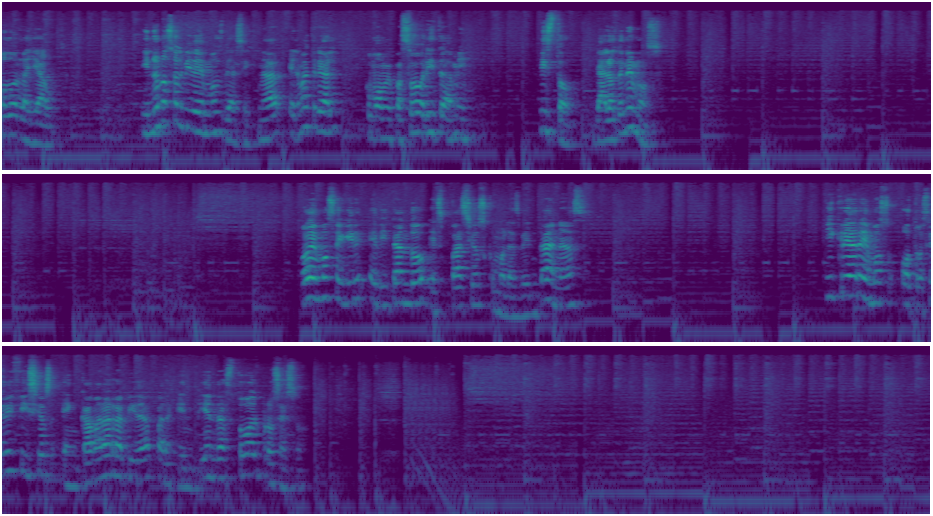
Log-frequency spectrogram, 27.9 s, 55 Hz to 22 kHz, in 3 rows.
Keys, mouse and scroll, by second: 1.1-1.6 scroll down 2, 1.6 middle click, 1.9 Tab, 2.9-3.9 drag, 4.1-5.6 scroll up 1, 5.6-7.5 middle drag, 7.5 click, 7.6 scroll down 3, 7.6 scroll up 1, 7.6 middle click, 8.0-8.5 scroll down 3, 8.3 middle click, 8.5-9.3 scroll up 5, 8.5 middle click, 8.8 click, 9.1 middle click, 9.3-10.0 scroll down 2, 9.4 middle click, 10.0 middle drag, 10.1 scroll up 1, 10.2 middle click, 10.4-11.0 scroll down 3, 10.8 middle click, 11.0-11.9 scroll up 2, 11.0 middle click, 12.5 click, 12.6 click, 12.7 scroll down 2, 12.8 middle click, 13.0 click, 13.5 scroll down 2, 13.6 middle click, 14.0 click, 14.5 scroll up 3, 14.5 middle click, 16.1 click, 16.9 click, 16.9 scroll up 1, 16.9 scroll down 3, 17.2 middle drag, 17.6 middle click, 17.8 click, 17.9-18.2 scroll up 4, 17.9 middle click, 18.2 Tab, 18.6 click, 18.7-19.1 scroll down 2, 18.8 click, 18.9 click, 19.1 middle click, 19.3 click, 19.3 scroll up 1, 19.4 middle click, 19.6-20.7 scroll down 3, 19.6 middle click, 20.7 Tab, 20.9-21.3 scroll up 5, 20.9 middle click, 21.0 Tab, 21.3 Tab, 22.5 Tab, 22.6 click, 23.0 click, 23.5 click, 24.7 Tab, 24.7 click, 25.3 g, 25.8 Tab, 26.1 scroll down 3, 26.1 middle click, 26.3 click, 27.6 middle click.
